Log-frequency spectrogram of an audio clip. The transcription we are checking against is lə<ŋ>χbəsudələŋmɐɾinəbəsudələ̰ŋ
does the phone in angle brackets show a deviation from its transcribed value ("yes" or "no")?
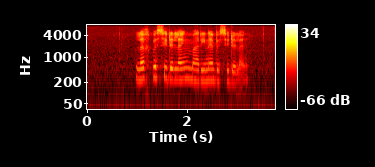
yes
